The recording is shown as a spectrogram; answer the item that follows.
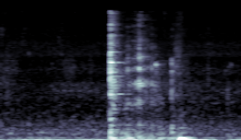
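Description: Metal fork and spoon clinking against ceramic bowls as food is eaten: a sharp clink about a second in, a few lighter clinks, and a dull knock near the end.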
